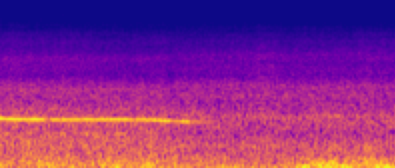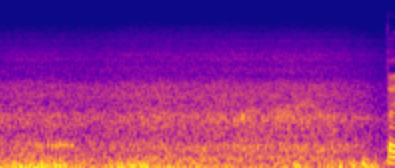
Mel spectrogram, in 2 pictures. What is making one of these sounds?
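Heavy waves crash and spray against a shore.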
